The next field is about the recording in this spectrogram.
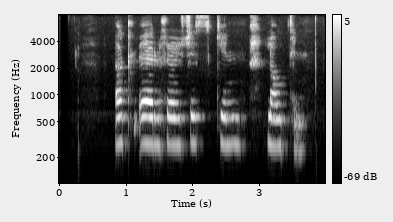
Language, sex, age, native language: Icelandic, female, 8, Icelandic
